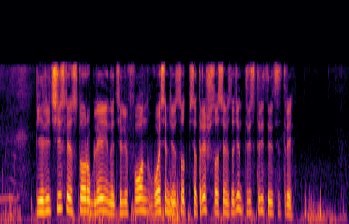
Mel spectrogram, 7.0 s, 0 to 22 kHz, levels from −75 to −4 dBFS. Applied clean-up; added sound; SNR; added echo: none; none; none; none.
